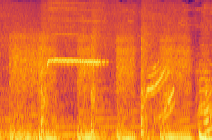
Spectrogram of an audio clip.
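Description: A single high whistle blast, held steady for about half a second, over background music with a steady beat; a few quick rising cartoon swoops follow near the end.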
